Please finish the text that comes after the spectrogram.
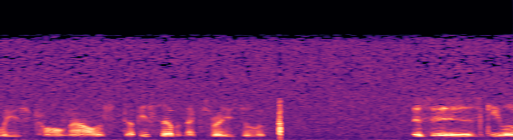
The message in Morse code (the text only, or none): none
